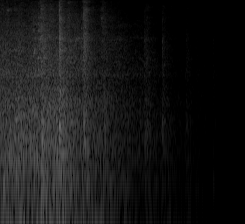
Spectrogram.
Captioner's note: subway sound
